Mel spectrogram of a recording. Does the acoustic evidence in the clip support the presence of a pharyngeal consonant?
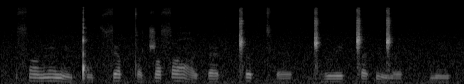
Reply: yes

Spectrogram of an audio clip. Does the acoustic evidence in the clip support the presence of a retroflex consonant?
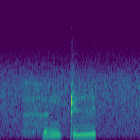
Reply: yes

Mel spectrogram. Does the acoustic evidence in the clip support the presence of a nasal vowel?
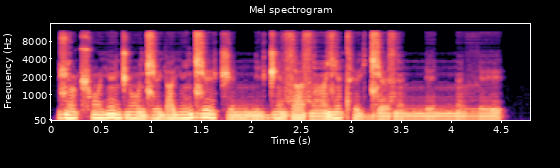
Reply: yes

